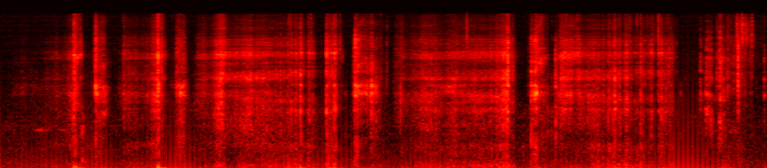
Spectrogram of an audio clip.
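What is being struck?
Bar of soap carved with a blade.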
